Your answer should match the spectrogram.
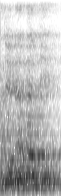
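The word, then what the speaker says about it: الجَنَابَةِ: Al janabah tu ta atau ti yang benar adalah janabati, dia mudhof ilaih juga.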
